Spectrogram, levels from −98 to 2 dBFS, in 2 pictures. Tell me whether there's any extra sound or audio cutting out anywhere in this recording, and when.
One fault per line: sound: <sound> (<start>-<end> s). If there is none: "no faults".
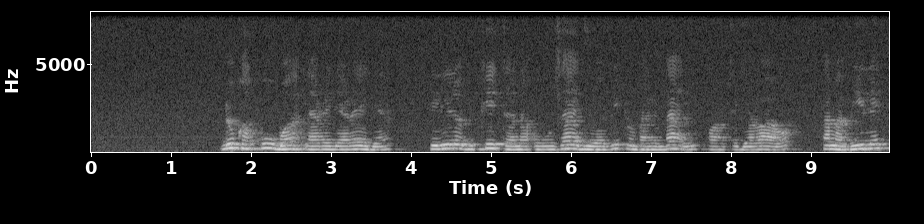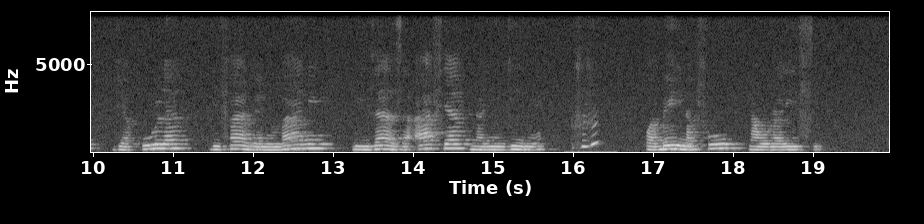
sound: laugh (15.9-16.6 s)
